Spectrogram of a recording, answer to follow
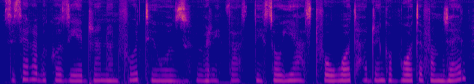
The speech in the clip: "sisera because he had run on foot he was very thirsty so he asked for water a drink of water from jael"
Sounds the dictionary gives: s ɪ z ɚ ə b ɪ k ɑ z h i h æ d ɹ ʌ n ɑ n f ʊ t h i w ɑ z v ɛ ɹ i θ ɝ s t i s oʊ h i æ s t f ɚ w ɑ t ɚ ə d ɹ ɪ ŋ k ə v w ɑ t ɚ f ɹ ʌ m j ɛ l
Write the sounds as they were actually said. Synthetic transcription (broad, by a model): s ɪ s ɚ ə b ɪ k ɑ z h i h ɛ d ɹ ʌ n ɑ n f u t h i w ɑ z v ɛ ɹ i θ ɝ s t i s oʊ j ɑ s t f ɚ w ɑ t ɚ ə d ɹ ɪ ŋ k ə v w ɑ t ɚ f ɹ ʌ m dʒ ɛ l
